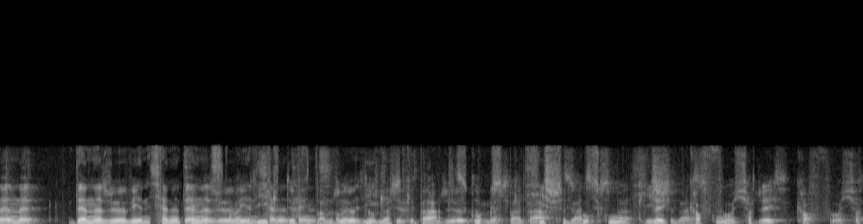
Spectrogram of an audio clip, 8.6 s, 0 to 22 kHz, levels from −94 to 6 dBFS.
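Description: Echo leak from 0 to 0.59 s and from 1.83 s to the end: a copy of the speech returns about 1.07 s late, first roughly as loud as the speech, then somewhat quieter, likely from a loudspeaker echo canceller letting it through.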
